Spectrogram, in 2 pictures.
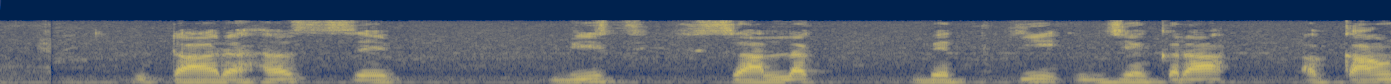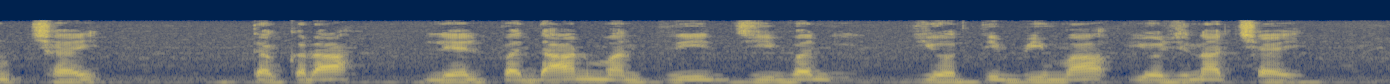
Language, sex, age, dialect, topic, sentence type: Maithili, male, 31-35, Bajjika, banking, statement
